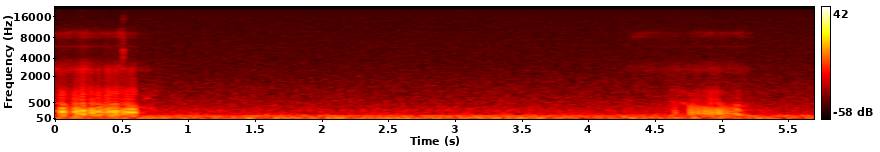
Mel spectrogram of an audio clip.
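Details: Two short, rattling snorts about four seconds apart over a quiet background hum, from a sleeping cat; snoring.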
